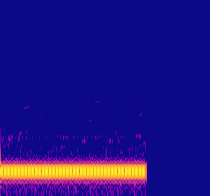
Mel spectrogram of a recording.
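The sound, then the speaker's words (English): A single steady phone ringing tone as a call is placed to someone, a smooth mid-pitched hum held for about a second before cutting off abruptly into silence. No one speaks. “I think we want to give a call to somebody right now, don't we?”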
